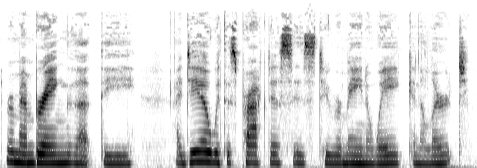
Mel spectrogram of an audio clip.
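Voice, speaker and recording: Soft, unhurried woman guiding meditation. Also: medium pitch. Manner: calm, soothing, unhurried with long pauses. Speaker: meditation teacher. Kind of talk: guided body scan meditation.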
